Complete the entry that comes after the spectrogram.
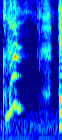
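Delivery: high sing-song call to the dog; coaxing the dog. Retold or imitated. Girl coaxing her dog into the basement, high sweet call. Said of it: "I was like".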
